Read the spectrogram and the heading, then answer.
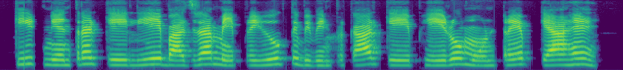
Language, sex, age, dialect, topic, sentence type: Hindi, female, 18-24, Awadhi Bundeli, agriculture, question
